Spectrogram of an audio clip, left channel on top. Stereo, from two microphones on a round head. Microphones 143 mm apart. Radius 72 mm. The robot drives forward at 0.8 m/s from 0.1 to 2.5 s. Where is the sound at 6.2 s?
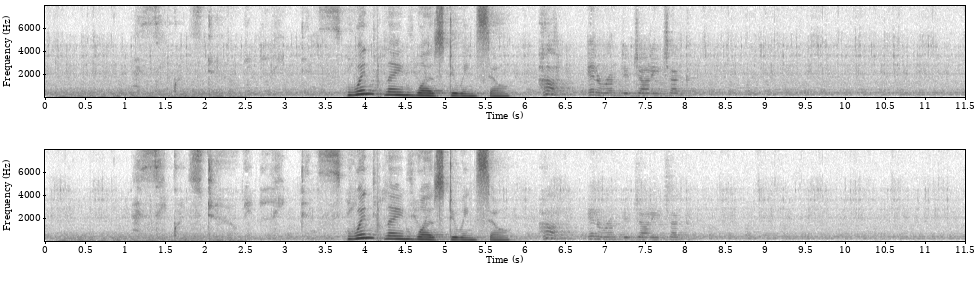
75° left (ahead or behind), 3.5 m.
